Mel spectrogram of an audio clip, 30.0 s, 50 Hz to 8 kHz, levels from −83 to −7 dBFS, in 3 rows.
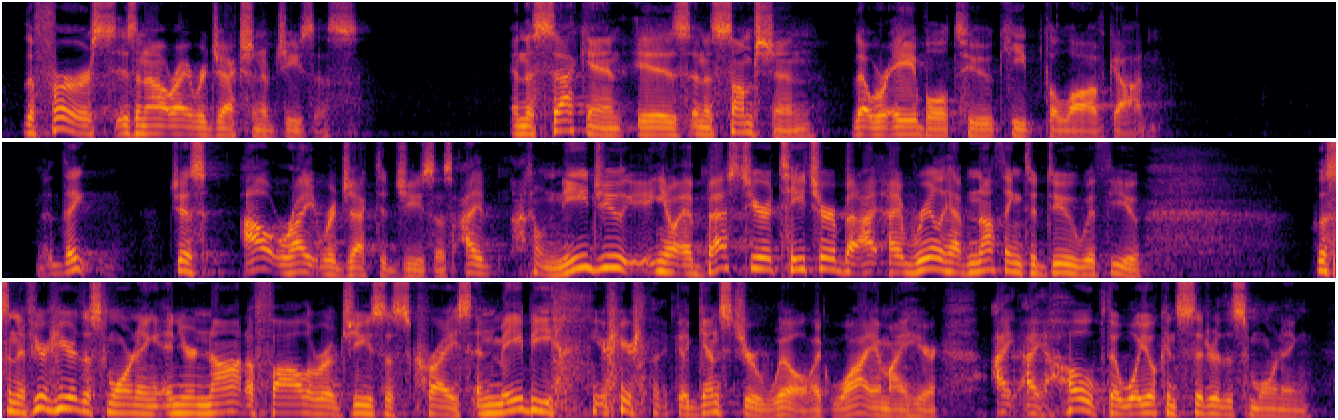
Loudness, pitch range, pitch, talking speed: -27 LUFS, 105-150 Hz, 125 Hz, 170 wpm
